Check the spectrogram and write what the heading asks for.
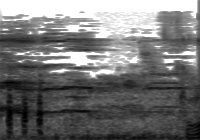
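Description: A rooster crowing, one long held call, with a few short clucks near the start.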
